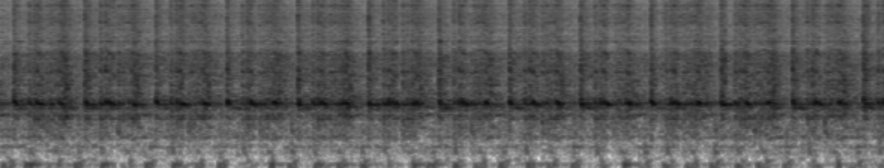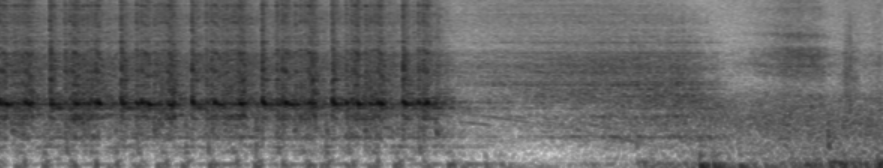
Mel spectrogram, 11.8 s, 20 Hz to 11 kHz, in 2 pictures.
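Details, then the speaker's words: Ransomes Bobcat diesel mower, Mitsubishi K3D engine, first start attempt after 9 years, starter getting very hot, smoke changing black to white to black: steady even cranking chug for about nine seconds that never catches; crank no-start. "we're gonna give this another about five-second crank and then we're done starters getting really hot so I need to knock it off who wants to go pretty bad though I can tell"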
